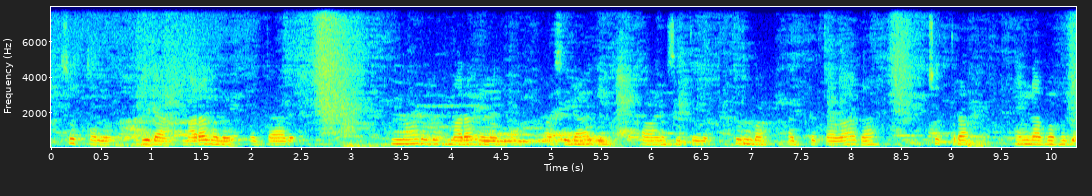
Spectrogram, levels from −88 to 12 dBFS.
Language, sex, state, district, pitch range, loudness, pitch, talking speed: Kannada, female, Karnataka, Mysore, 195-225 Hz, -17 LUFS, 205 Hz, 70 wpm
